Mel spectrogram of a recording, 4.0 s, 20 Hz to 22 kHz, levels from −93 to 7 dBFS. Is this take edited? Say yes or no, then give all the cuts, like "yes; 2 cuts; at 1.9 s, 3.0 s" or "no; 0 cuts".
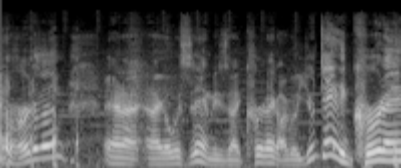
no; 0 cuts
